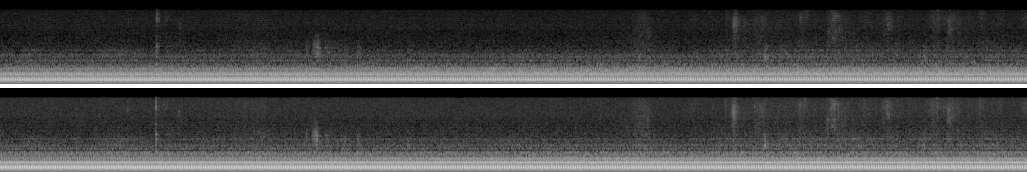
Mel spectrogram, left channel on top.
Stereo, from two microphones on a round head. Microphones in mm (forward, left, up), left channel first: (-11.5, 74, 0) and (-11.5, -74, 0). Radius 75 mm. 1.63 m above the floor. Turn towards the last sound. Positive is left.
turn(degrees=-60)  # may be behind; listen again after turning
